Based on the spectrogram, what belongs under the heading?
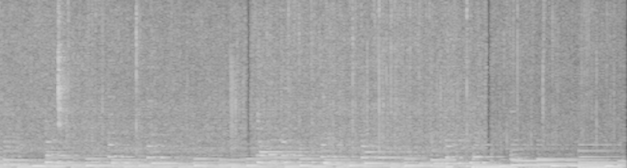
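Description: Freekeh stuffing mixture sizzling in a stainless steel saucepan, a steady crackling hiss, under instrumental background music playing a simple melody.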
